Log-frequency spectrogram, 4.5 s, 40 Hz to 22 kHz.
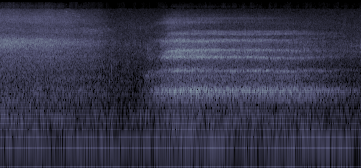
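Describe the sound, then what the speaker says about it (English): Deep breathing during a dragon pose yoga exercise: a long hissing exhale fades into a short pause, then a strong, close, breathy inhale swells and slowly tapers off. "Here come the 3 breaths."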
